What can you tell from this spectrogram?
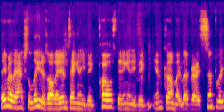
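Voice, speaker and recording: The delivery is very fast. Pitch variation is ordinary. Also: man. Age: 70s. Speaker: spiritual teacher. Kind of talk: interview. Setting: podcast. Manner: mellow.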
